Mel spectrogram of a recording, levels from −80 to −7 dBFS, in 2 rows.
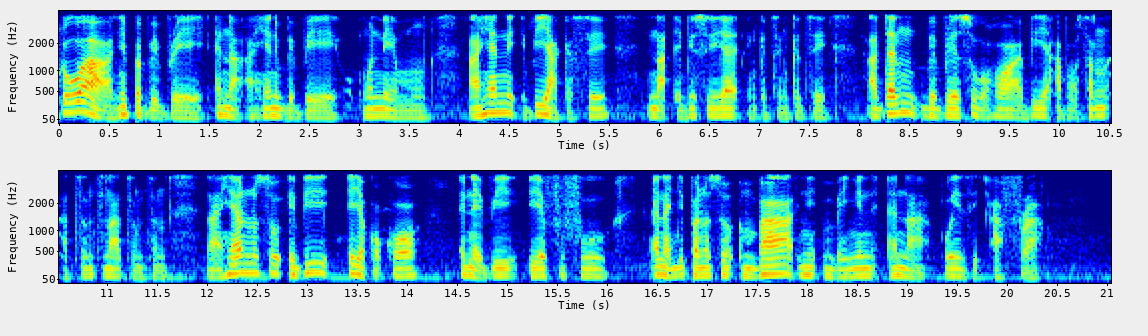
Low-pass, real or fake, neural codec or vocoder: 3.6 kHz; real; none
